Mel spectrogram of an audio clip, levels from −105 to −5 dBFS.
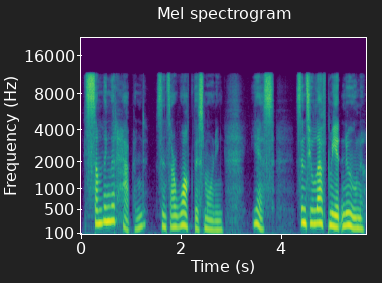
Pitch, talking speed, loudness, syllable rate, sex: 200 Hz, 160 wpm, -19 LUFS, 5.1 syllables/s, female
